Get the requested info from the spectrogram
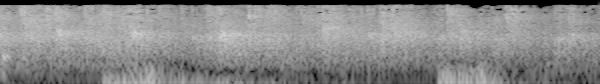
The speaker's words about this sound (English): And yeah, I just love this church. I love you guys, and give them an applause, please.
